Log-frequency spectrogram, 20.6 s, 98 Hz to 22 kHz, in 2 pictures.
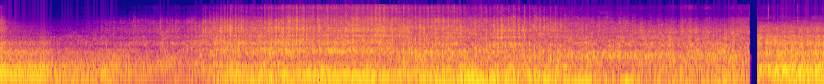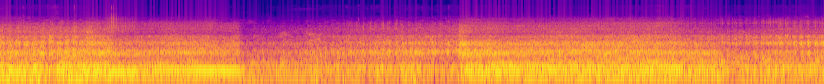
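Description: Nitromethane-burning supercharged Hemi V8 Funny Car engines running loud at the drag strip, mostly during tire-smoking burnouts. The sound cuts out for an instant about nine seconds in, then comes straight back loud.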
